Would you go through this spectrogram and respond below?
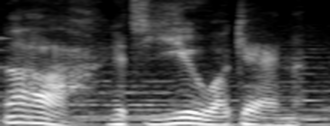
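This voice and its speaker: A man's voice: on the low side, expressive, very slow. Pompous, lilting aristocrat man. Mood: condescending. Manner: pompous, condescending, grandiose. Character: haughty, pompous male aristocrat from a disgraced noble clan. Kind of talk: video game villain acting. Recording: music playing behind.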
